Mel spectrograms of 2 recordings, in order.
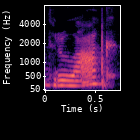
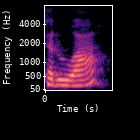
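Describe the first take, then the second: First: The word ends with a throaty 'ch' sound. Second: The word ends with a plain 'ah' sound. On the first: The speaker calls it wrong. "I actually pronounced it Yom Teruach earlier today" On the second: The speaker calls it right. "it was just the A H. So Teruah"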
